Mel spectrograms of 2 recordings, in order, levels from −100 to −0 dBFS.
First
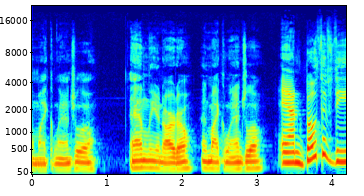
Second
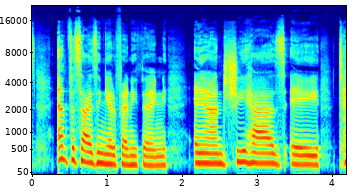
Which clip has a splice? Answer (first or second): first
